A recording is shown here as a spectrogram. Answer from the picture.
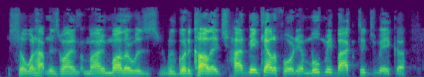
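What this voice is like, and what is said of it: Jamaican accent. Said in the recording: “all my family were from Jamaica ... I really grew up in an island tradition. That's why I got this accent”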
